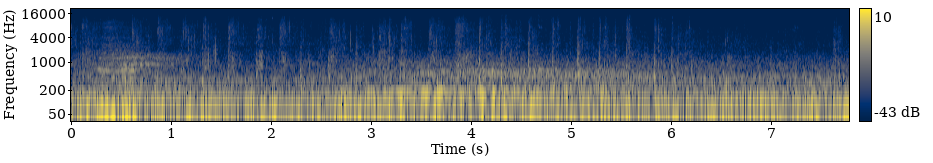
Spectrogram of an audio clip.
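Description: Footsteps crunch on gravel and stone.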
